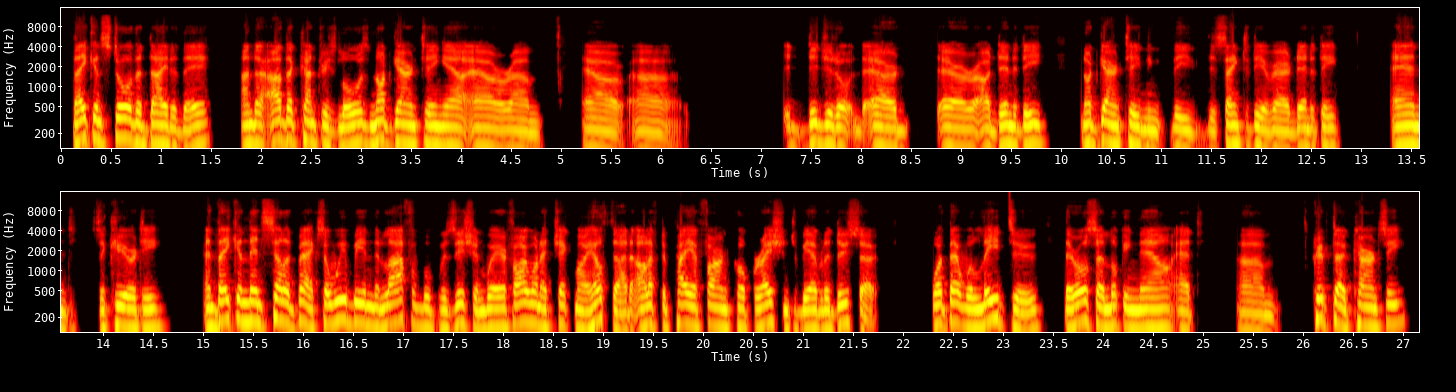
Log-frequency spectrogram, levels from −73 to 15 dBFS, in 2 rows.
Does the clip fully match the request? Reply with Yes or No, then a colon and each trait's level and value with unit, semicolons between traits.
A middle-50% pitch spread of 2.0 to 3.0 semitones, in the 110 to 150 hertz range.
No: average, 3.4 semitones; low, 130 Hz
